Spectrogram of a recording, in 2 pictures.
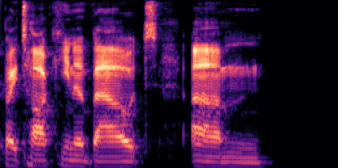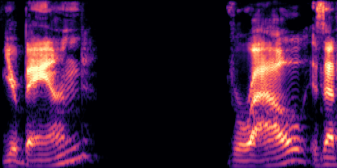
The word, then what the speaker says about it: Vrau: Yes, similarly to that, it's a Dutch word. Okay. So I'm also not 100% sure how to pronounce it. It's similar to the German Frau. Okay. But Dutch pronounces that beginning sound somehow between V and F.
